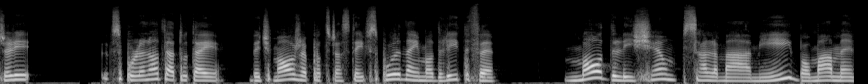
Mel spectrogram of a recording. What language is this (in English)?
Polish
